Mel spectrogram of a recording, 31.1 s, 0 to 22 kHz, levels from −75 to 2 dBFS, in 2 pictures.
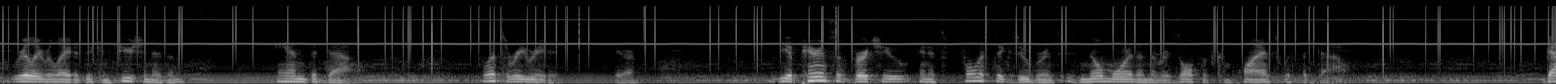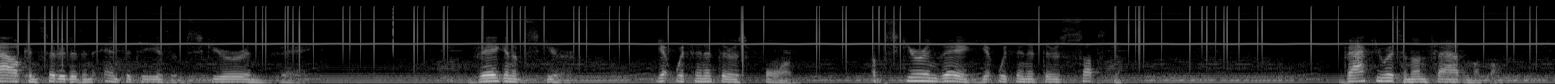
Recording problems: muffled; very; fading above 1.5 kHz
high-pitched whine; loud; throughout; 2.5 kHz, 9 dB below the speech
crackle, like an old record; loud; 10 dB below the speech
electrical hum; noticeable; throughout; 50 Hz, 20 dB below the speech

